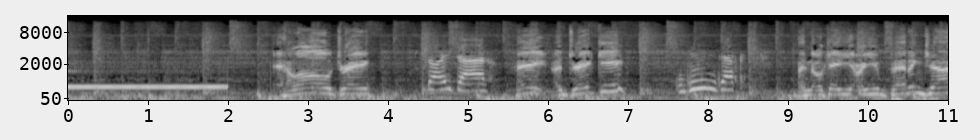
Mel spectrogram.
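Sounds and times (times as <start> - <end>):
telephone dial tone: 0.0 - 2.0
speech: 3.3 - 10.9.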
